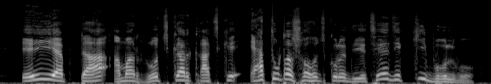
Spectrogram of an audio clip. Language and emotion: Bengali, surprised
